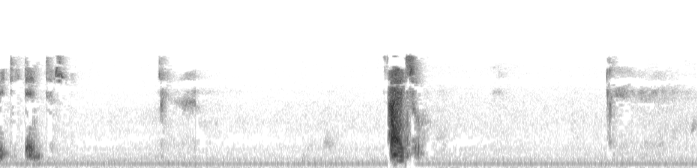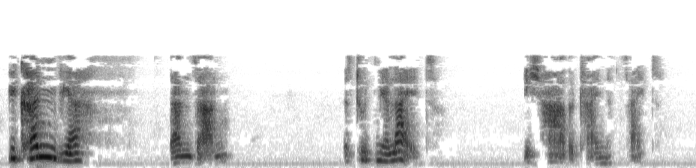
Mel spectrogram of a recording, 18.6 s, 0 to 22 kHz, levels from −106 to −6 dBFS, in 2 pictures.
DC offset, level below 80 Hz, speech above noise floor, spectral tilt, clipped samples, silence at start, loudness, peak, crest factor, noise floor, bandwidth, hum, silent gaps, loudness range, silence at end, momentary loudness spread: under 0.1%; -80 dBFS; 54 dB; -8.5 dB/octave; under 0.1%; 0 s; -24 LUFS; -4 dBFS; 24 dB; -78 dBFS; 5.8 kHz; none; none; 13 LU; 0.7 s; 27 LU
